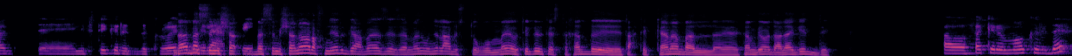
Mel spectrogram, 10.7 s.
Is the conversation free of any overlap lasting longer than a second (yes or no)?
yes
